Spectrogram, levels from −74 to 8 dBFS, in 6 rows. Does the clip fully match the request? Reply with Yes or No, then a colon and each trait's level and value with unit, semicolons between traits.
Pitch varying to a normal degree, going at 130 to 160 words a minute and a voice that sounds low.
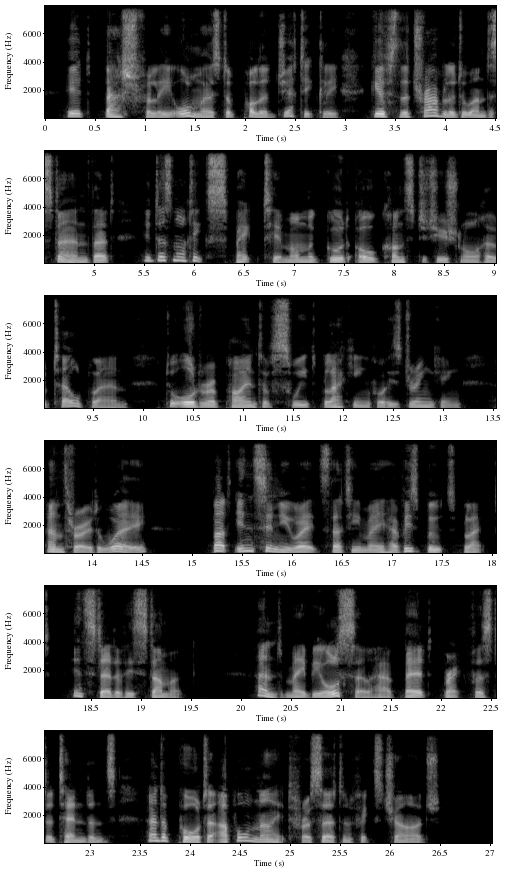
No: wide, 7.5 semitones; average, 150 wpm; low, 115 Hz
